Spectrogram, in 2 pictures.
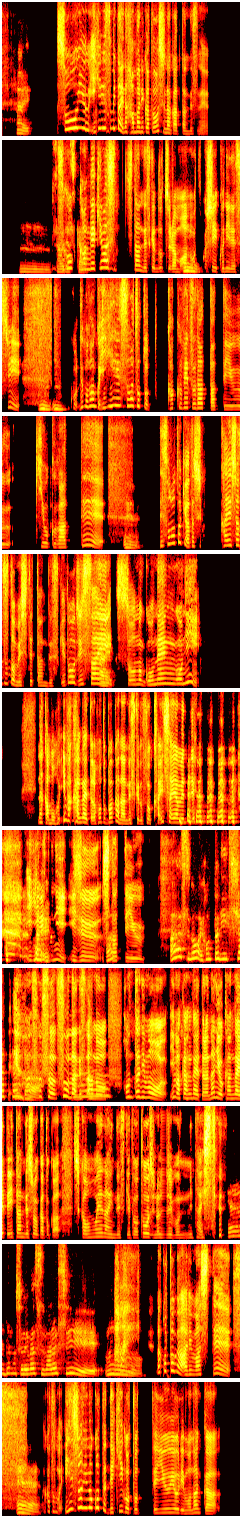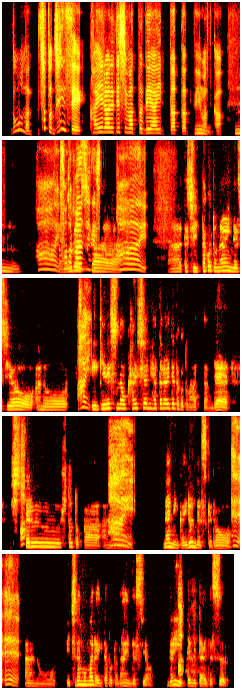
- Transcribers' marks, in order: laugh; chuckle; laughing while speaking: "対して"; laughing while speaking: "はい"; tapping; other background noise
- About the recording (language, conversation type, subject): Japanese, unstructured, あなたにとって特別な思い出がある旅行先はどこですか？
